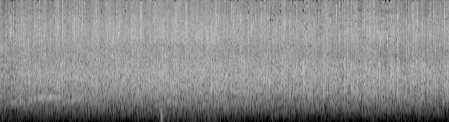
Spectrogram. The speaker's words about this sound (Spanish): ¿Por qué no les damos un aplauso para que se mueran de envidia?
